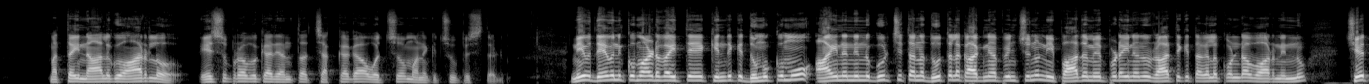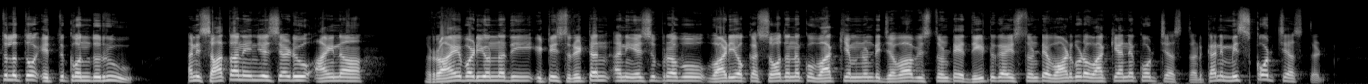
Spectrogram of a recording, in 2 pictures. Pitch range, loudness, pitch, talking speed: 145-185 Hz, -15 LUFS, 170 Hz, 130 wpm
